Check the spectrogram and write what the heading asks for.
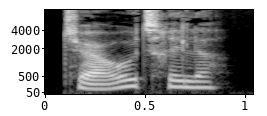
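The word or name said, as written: TØRVETRILLERNES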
